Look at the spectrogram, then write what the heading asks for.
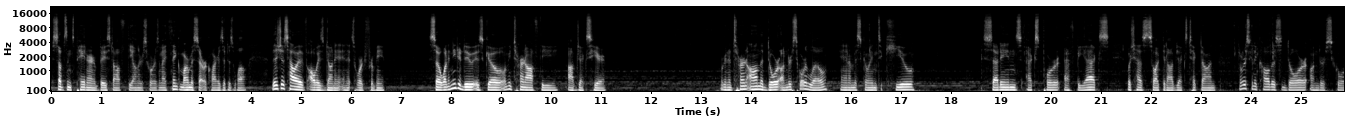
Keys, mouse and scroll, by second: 3.1 middle click, 8.3 click, 9.3 click, 11.2 click, 13.1 click, 13.8 click, 14.5 click, 14.9 middle click, 16.3 q.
